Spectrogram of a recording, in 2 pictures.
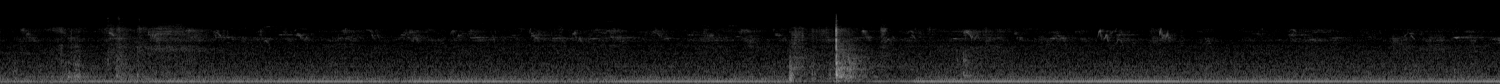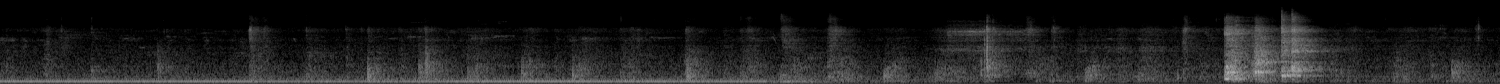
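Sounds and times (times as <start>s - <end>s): low hum: 0.0s - 30.0s.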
